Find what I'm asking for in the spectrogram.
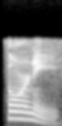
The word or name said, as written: thorny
